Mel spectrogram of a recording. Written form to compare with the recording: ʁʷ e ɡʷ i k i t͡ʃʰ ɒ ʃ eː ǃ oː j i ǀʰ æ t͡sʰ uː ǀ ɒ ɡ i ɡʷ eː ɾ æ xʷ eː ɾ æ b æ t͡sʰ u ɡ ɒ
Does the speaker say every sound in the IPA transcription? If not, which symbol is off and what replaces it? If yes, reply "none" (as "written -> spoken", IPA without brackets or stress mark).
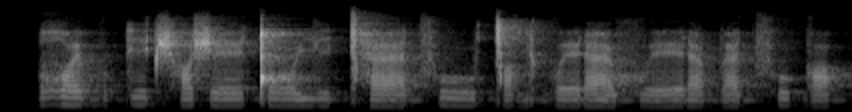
none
